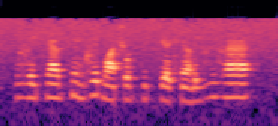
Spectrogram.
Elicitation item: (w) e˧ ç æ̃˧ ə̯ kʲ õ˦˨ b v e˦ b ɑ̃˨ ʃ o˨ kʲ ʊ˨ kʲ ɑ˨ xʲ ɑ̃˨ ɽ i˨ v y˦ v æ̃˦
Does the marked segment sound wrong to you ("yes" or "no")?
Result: yes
